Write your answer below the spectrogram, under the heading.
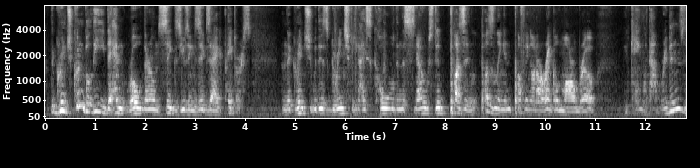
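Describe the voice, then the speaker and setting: A man reads a rhyming story aloud with theatrical, playful emphasis. His pitch is highly animated, rising and dropping for drama. The mic is some distance away and picks up faint background noise. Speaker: amateur storyteller. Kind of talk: dramatic storybook reading in rhyme. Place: indoors, in front of a green screen.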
